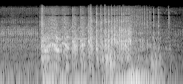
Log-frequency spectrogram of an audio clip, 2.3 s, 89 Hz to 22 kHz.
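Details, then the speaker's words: Ford F350 6.0 Powerstroke with MAP sensor unplugged during diagnosis: engine fires, runs roughly about a second and a half, then fades out and dies; starts then stalls, cause not yet found. "culprit he off wow I don't quite know what the heck is going on here"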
